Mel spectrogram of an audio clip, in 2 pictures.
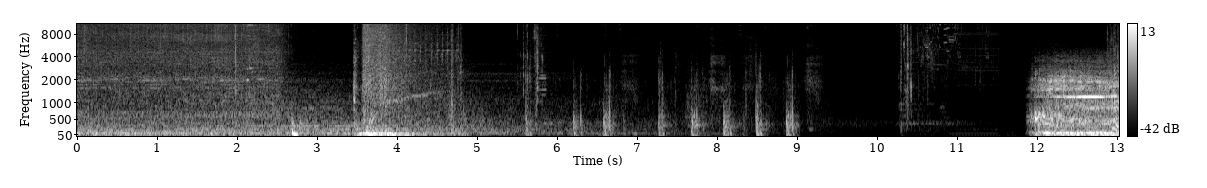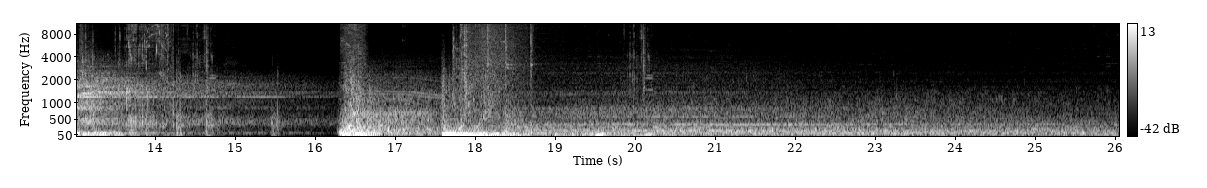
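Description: Water rumbles and hisses in a deep, muffled underwater hush.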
